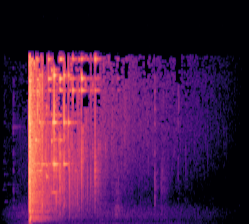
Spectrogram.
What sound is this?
bottle beer glass drop fall smash on floor or concrete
